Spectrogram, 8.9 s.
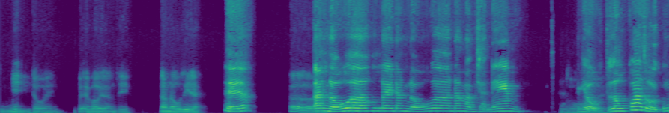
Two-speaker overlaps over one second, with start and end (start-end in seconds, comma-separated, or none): none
